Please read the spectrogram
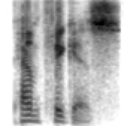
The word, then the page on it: pemphigus: American English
